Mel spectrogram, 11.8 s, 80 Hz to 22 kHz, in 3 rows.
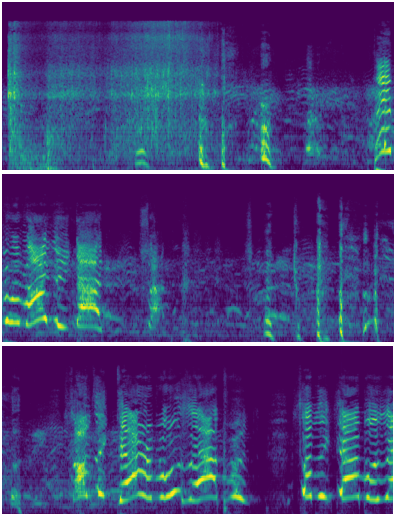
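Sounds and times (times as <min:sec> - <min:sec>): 
water splashed onto a person who has fainted: 0:00.0 - 0:02.4
laughter: 0:01.1 - 0:10.3.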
